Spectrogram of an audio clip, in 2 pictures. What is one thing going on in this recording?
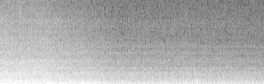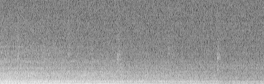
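A car engine drives away and slowly fades into the distance.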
